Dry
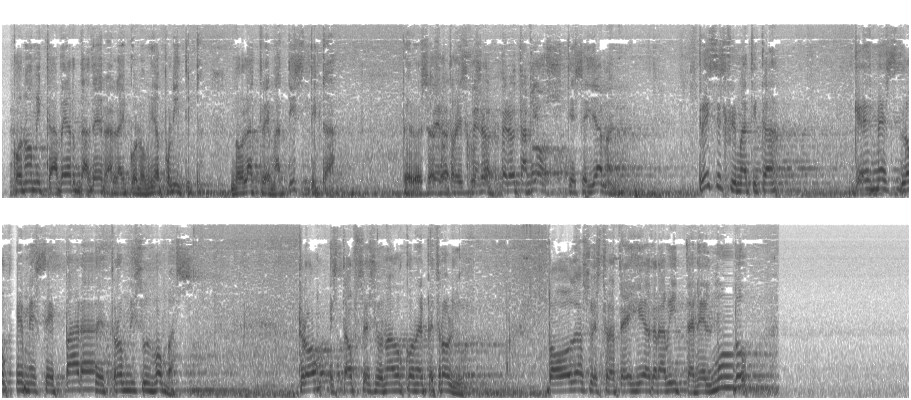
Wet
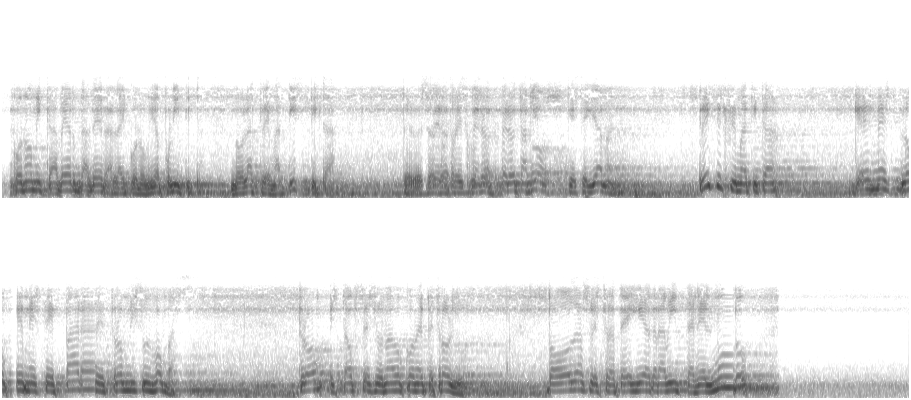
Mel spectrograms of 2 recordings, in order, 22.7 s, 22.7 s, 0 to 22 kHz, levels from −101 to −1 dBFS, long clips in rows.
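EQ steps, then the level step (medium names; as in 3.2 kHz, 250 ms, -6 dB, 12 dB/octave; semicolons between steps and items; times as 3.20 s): dynamic bell 2 kHz, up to -3 dB, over -43 dBFS, Q 0.83; cascade formant filter i; bass shelf 390 Hz +9.5 dB; -5.0 dB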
